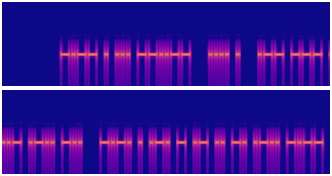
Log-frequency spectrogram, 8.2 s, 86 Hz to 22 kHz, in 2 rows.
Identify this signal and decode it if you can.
Morse code, heard as a keyed tone, about 34 wpm, 700 Hz. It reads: YES, HE WOULD CERTAINLY
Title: Sentences from Top 900 Words 35wpm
